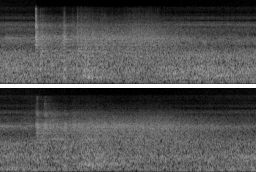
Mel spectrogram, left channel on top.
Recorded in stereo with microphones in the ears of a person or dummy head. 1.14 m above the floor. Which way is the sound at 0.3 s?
80° left.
